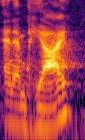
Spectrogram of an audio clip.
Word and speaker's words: NMPI: We have Carly French from Dish, and we have Andrew Turner from NMPI. Said it right? Not NIMPY, by the way.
